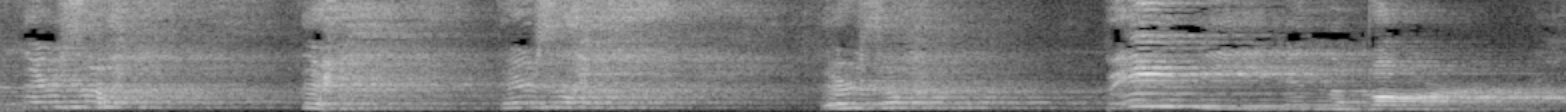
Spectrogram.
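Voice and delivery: high, loud, gasping stammer of news; breathless announcement. Retold or imitated. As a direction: blurt it out panting, unable to finish. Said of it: "she's panting and she's out of breath".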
